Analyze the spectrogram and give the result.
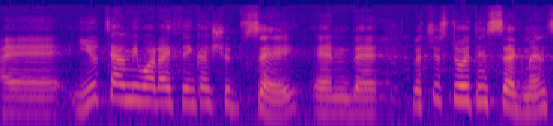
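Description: Over noticeable background noise, a man with an Israeli accent speaks at a moderate pace with lively intonation. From Israel, Jerusalem. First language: Hebrew. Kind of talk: testimony sermon. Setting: church with congregation.

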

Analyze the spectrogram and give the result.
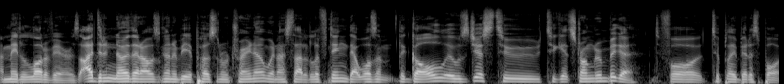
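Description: A man talks at a very fast pace with hardly any pauses, in a medium pitch and fairly even intonation. The recording is very clean, with a silent background. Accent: New Zealand. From New Zealand, Christchurch. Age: 20s. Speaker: personal trainer. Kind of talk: solo podcast monologue. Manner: casual, conversational.

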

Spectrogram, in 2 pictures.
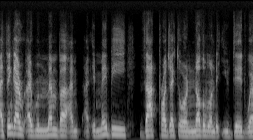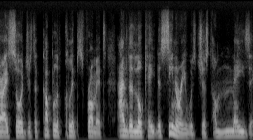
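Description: A man with a medium pitch speaks at a moderate pace with ordinary pitch variation, the sound dry and close with no echo. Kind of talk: radio show banter with co-hosts and guests. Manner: chatty, animated, self-deprecating, stumbling over words.

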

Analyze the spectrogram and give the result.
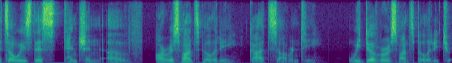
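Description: A man with a very deep, low voice and an American accent speaks at a moderate pace with ordinary pitch variation. The recording is very clean, with a silent background. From New Jersey.

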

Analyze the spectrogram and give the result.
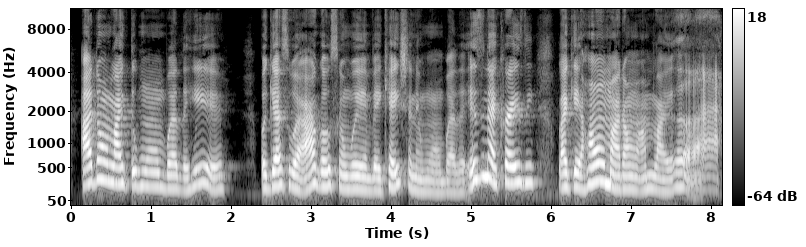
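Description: An unremarkable speaking voice with an American accent carries lively intonation. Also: woman, medium pitch for a woman, moderate pace. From Maryland, near Washington DC. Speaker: podcaster. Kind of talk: testimony. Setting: remote call.

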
